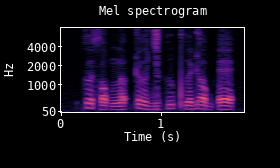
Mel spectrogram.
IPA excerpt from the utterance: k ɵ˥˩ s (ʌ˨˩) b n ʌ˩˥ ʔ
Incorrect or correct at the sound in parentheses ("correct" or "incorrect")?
incorrect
